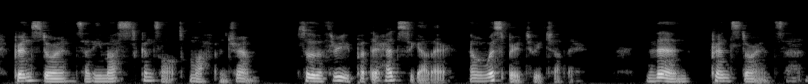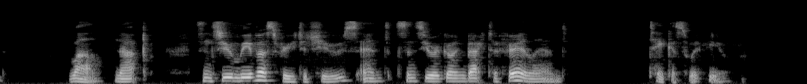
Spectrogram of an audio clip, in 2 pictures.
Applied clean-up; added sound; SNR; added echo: neural mask model Resemble Enhance denoiser.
